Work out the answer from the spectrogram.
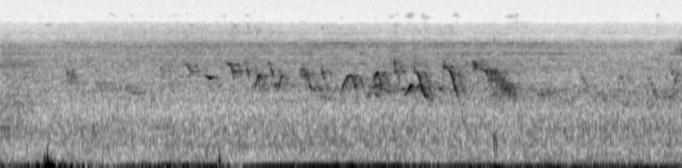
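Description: A small bird singing a quick run of short, high chirps for about two seconds, starting near the middle, over a steady low rumble from wind on the microphone. A couple of soft bumps come in the first two seconds.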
